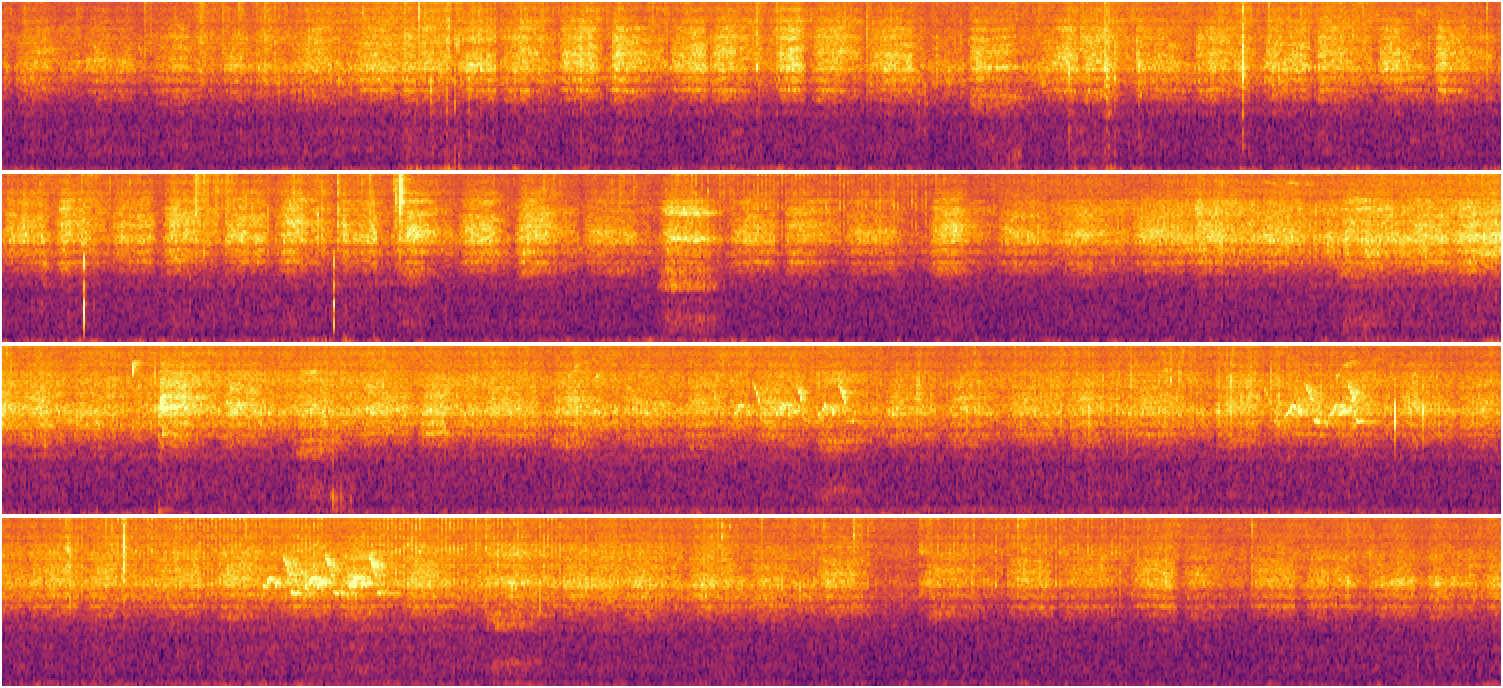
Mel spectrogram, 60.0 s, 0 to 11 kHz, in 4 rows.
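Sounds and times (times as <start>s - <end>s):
bike tyre and chassis rattle: 0.0s - 59.9s.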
